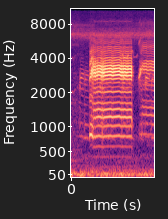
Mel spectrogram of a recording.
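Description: A loud, sustained buzzing trill of frogs calling at sundown in the Mississippi Delta, one long call of nearly a second flanked by softer calls, with no talking.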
